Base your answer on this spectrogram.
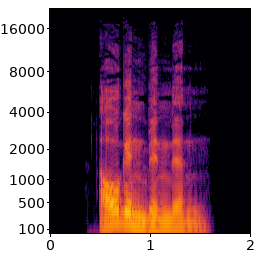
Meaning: plural of Augenbinde
- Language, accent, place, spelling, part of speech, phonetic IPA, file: German, Germany, Berlin, Augenbinden, noun, [ˈaʊ̯ɡn̩ˌbɪndn̩], De-Augenbinden.ogg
